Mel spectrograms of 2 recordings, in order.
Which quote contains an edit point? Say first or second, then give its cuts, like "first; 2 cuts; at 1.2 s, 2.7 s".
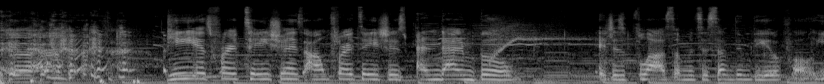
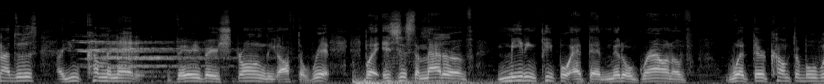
first; 1 cut; at 1.6 s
